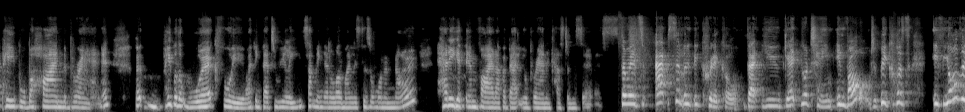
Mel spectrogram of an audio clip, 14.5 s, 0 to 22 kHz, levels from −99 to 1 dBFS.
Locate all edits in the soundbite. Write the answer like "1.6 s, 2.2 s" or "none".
1.5 s

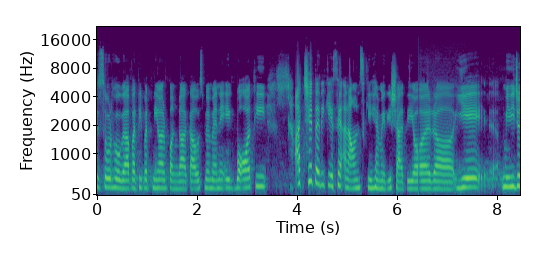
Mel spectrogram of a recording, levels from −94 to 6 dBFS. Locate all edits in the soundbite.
none

